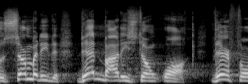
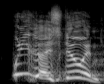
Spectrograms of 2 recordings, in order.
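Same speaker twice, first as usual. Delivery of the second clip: startled shout; 11 semitones higher than usual. Acted. Mary confronting angels in tomb.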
